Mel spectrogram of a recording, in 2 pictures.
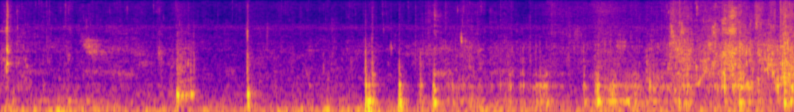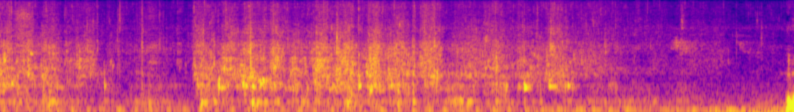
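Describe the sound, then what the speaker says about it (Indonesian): Water runs and trickles while aglaonema plant leaves are rinsed by hand, a soft, uneven splashing that grows fuller midway, with a few light knocks and handling noises and no speech. "Ini ada air teman-teman. Saya cuci di sini."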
